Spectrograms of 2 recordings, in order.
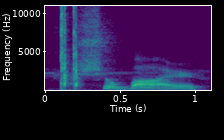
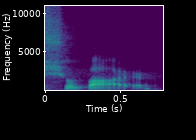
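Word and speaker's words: Chopard: बट it's wish from शोबार द D silent शोबार okay now this is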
